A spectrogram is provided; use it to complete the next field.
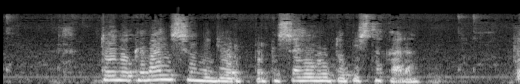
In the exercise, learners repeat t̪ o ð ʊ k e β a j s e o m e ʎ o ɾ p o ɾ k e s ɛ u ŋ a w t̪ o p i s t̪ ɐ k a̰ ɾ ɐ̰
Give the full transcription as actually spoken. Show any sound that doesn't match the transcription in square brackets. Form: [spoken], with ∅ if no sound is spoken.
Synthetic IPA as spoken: t̪ o ð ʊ k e β a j s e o m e ʎ o ɾ p o ɾ k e s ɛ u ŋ a w t̪ o p i s t̪ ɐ k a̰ ɾ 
